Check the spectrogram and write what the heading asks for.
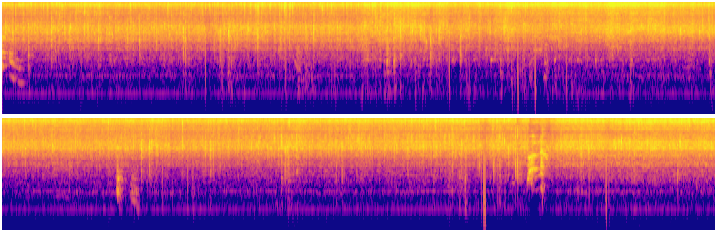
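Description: Chicken wings sizzling steadily as they fry in a non-stick wok, with occasional scrapes and knocks of a wooden spatula stirring them.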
